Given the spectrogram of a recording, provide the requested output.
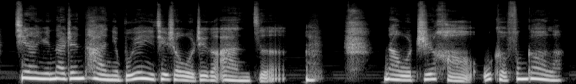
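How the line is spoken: Giggling. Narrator (Chinese): 叶心雨却嘻嘻笑道

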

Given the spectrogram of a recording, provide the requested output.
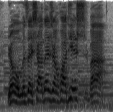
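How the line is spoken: Loud shout. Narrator (Chinese): 雪宝大声喊道

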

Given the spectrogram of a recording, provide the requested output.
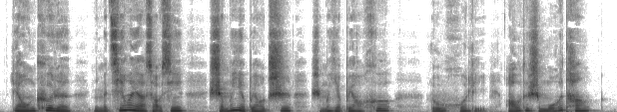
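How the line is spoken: Whispered warning. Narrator (Chinese): 姑娘对着两个人小声说

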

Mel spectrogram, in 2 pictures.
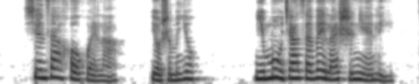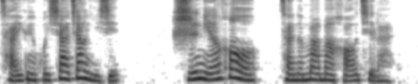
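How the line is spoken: Sneering. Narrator (Chinese): 慕云溪冷笑说道

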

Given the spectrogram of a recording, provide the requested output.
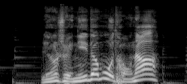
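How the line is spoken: Hurried explaining. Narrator (Chinese): 葛老二赶紧解释道

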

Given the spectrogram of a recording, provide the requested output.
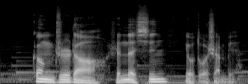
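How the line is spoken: Calm, indifferent. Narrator (Chinese): 谢景亭淡淡接话

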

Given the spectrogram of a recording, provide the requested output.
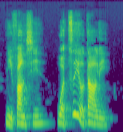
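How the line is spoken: Laughing. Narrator (Chinese): 玉串笑道

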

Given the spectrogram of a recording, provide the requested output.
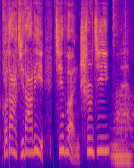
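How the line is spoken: Gleeful loud shout. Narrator (Chinese): 思聪的儿子一开始感觉到非常的恐惧，但后来他乐得不得了，他大声喊着

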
